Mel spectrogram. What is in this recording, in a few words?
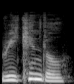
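"rekindle", British English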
